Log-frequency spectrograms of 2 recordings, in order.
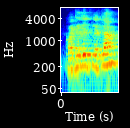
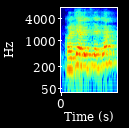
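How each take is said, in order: The two takes are said the same way.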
